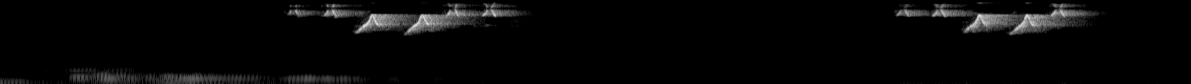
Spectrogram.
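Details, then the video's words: Javan sparrow tutor recording for training songbirds: two short bursts of high, sweeping chirps, each a cluster of four or five notes, separated by a three-second silence, after a brief low murmur at the start. "MASTERAN GELATIK WINGKO Gacor"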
